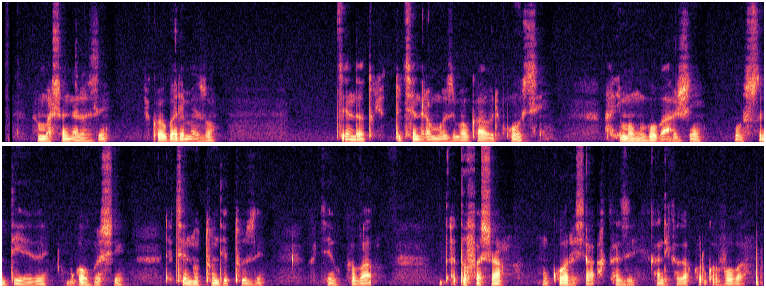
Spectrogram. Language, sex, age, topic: Kinyarwanda, male, 25-35, government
